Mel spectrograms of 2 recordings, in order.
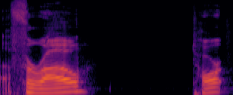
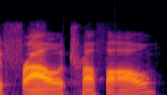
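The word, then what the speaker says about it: Frau Troffea: all start with this woman, often identified as Faro Tor. You want to try to say her name? say Frau Truffal.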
